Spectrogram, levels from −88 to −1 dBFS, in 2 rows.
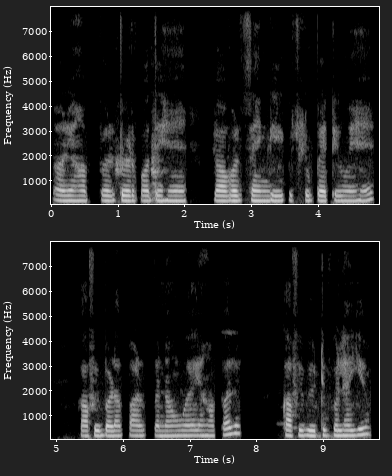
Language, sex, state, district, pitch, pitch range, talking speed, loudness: Hindi, female, Bihar, Purnia, 205 Hz, 200-210 Hz, 160 wpm, -25 LUFS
